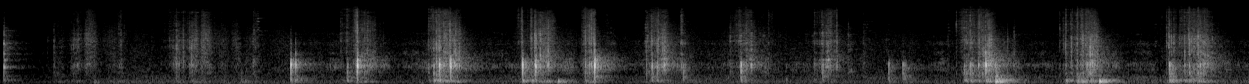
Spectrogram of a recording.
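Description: Chef's knife chopping an onion on a wooden cutting board: an uneven run of strokes, about one to two a second, some with a short slicing scrape.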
